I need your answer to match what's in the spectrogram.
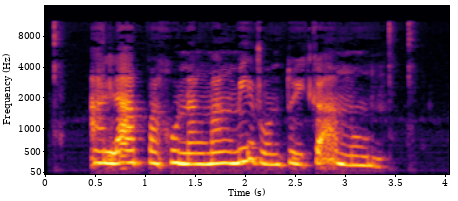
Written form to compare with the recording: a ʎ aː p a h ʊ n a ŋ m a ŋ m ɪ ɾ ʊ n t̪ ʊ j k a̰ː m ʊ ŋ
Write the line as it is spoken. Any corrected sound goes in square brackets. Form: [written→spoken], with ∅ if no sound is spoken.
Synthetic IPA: a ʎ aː p a h ʊ n a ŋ m a ŋ m ɪ ɾ ʊ n t̪ ʊ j k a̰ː m ʊ ŋ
